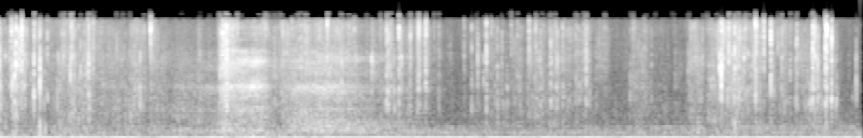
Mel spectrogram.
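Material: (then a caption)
Plastic film. Fingertips grip and rub the clear, thin plastic film wrapped around a stack of soft grey and blue acoustic foam panels held in front of the body, making it crinkle. Bright, dense crackling and crinkling runs throughout, with a fuller rustling swell around three seconds and sharper snaps near the end, over a steady low hum.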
